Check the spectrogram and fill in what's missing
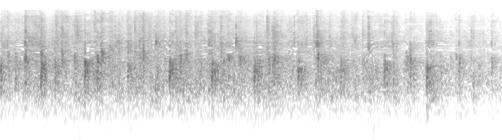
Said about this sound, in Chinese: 我们拍手把荣耀归给主好不好？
